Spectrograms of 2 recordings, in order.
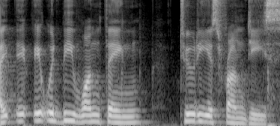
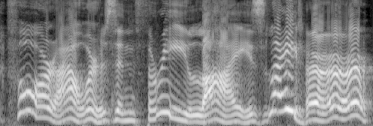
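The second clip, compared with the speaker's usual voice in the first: high, loud, drawn-out warble; Missus Garrett impression; 7 semitones higher, 9 dB louder, much slower than usual. Recapper as Missus Garrett scolding Miko, hammed-up outraged warble. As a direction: belt it out very slowly in mock outrage. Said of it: "Is that your Missus Garrett impression?".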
